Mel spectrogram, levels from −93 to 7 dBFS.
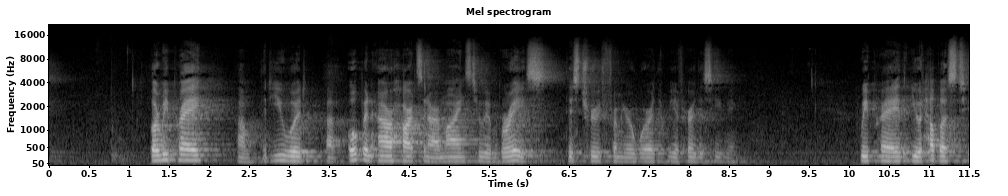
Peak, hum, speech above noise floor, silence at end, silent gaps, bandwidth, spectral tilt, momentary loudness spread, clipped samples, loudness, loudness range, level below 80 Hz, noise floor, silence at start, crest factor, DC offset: -8 dBFS; none; 35 dB; 0 s; none; 14 kHz; -5 dB/octave; 15 LU; under 0.1%; -28 LUFS; 9 LU; -66 dBFS; -62 dBFS; 1.25 s; 22 dB; under 0.1%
